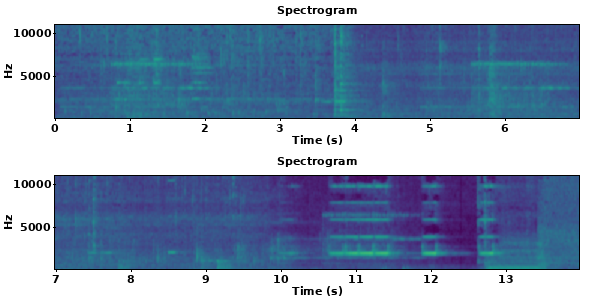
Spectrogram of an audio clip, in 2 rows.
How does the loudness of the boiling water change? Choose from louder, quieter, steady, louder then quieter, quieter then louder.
steady.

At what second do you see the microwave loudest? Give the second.
13 s.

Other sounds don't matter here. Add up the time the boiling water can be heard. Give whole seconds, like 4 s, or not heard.
11 s.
